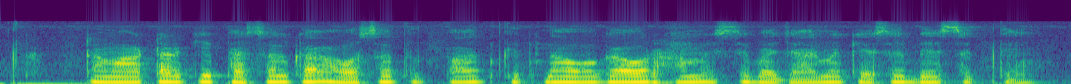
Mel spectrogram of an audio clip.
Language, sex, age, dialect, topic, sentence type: Hindi, male, 25-30, Awadhi Bundeli, agriculture, question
